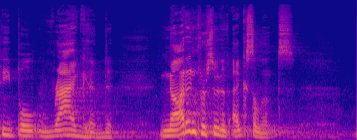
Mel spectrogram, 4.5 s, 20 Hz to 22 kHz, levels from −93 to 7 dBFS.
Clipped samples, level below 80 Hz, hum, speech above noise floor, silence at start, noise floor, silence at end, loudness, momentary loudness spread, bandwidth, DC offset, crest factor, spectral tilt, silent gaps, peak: under 0.1%; -62 dBFS; none; 29 dB; 0 s; -56 dBFS; 0.75 s; -27 LUFS; 17 LU; 18.5 kHz; under 0.1%; 18 dB; -6 dB/octave; none; -10 dBFS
